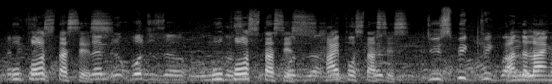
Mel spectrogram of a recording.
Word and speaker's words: hypostasis: Hypostasis.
